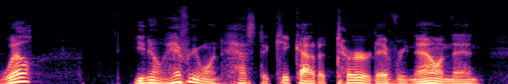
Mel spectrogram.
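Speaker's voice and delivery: put-on quick Texas accent all the way through. Retelling a memorable line said about a bad product: Craig's Texas accent. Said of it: "in his Texas accent".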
